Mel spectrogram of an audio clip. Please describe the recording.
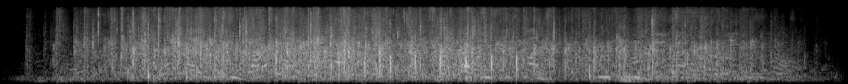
Large crowd applause sounds recorded with a 5th-gen iPod touch. Edited in Audacity.
applause, cheer, clap, clapping, crowd, people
